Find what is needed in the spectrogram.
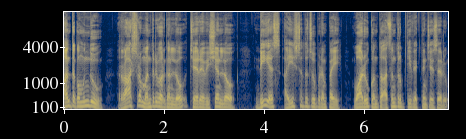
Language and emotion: Telugu, neutral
